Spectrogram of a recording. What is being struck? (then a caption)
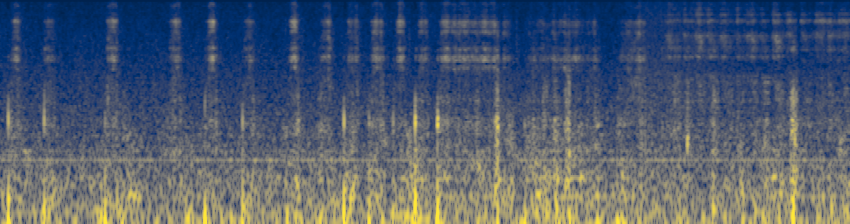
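Plywood board scratched by a woodburning pen tip. A wire-tip woodburning pen slowly drags and scratches along the grain of a flat, solid, light plywood sheet, burning a dark outline. The result is a quiet, continuous scratchy rasp over a low rumble, with faint bright ticks and a steady faint hum underneath.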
